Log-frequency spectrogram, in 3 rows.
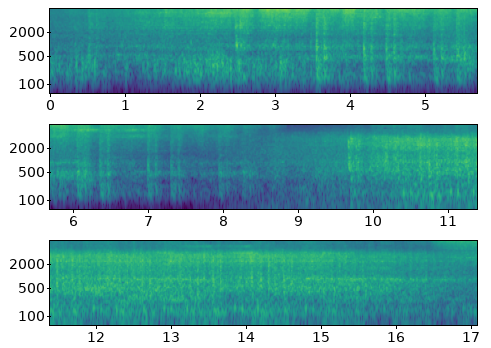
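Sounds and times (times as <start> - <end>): electric train passing at speed: 0.0 - 17.0
train wheels clacking over rail joints: 2.1 - 8.3.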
